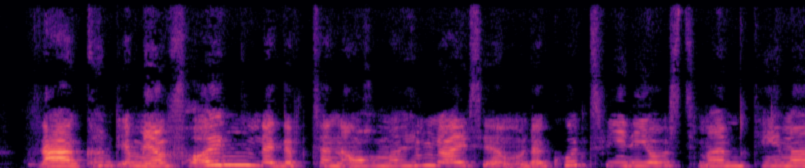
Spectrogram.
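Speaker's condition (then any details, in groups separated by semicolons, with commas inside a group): Ataxia; ataxia affecting hands and fingers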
